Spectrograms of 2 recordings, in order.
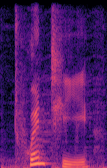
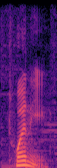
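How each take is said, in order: First: The T after the N is pronounced. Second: The T after the N is dropped. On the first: "instead of 20" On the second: "Americans often drop the T"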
